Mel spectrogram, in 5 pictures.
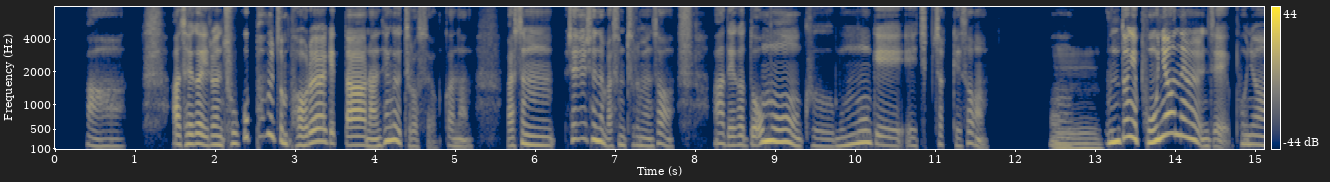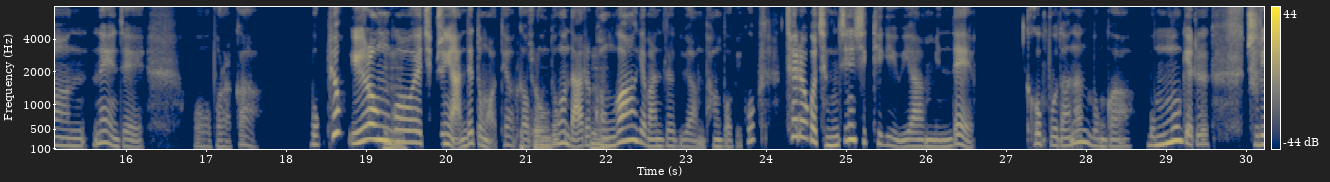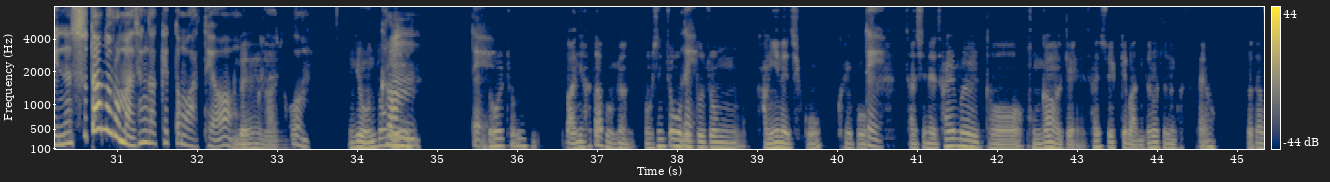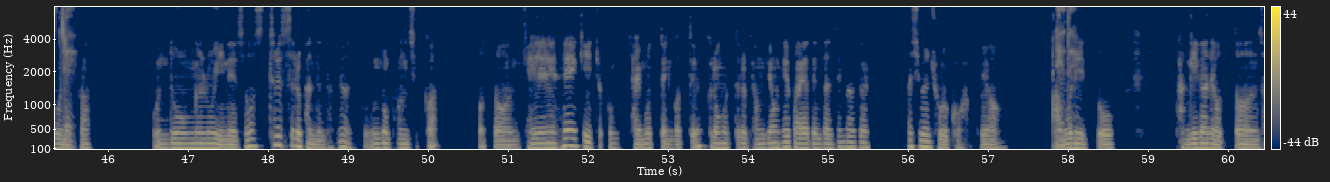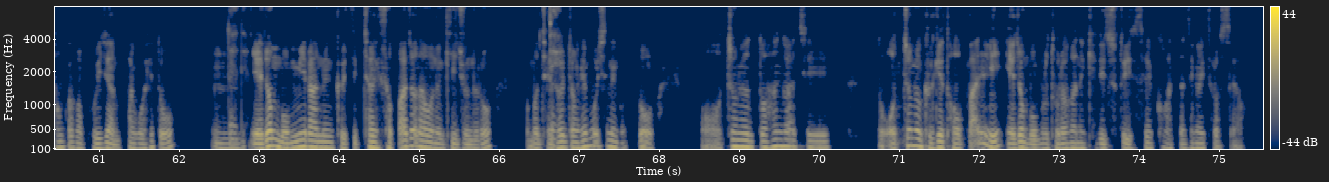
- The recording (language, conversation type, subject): Korean, advice, 동기부여가 떨어질 때도 운동을 꾸준히 이어가기 위한 전략은 무엇인가요?
- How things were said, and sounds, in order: other background noise; laughing while speaking: "집착에서"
